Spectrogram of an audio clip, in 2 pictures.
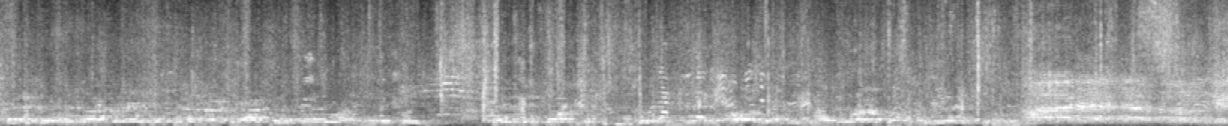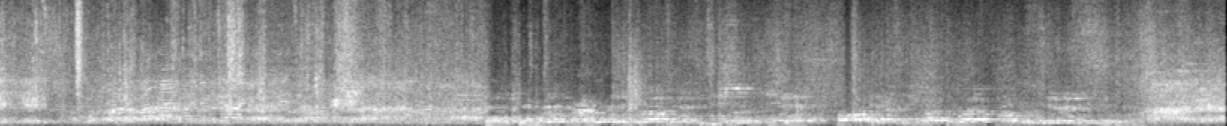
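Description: A large crowd sings a slow hymn together.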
